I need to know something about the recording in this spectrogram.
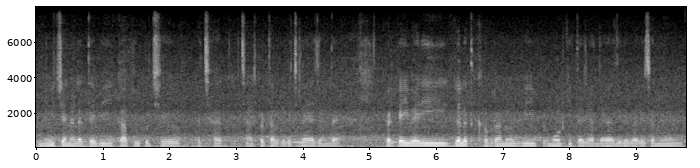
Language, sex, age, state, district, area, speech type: Punjabi, male, 30-45, Punjab, Kapurthala, urban, spontaneous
